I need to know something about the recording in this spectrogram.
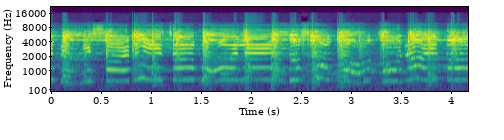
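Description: An Assamese Bihu film song: a high female voice sings an ornamented, wavering melody over a steady percussion beat.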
